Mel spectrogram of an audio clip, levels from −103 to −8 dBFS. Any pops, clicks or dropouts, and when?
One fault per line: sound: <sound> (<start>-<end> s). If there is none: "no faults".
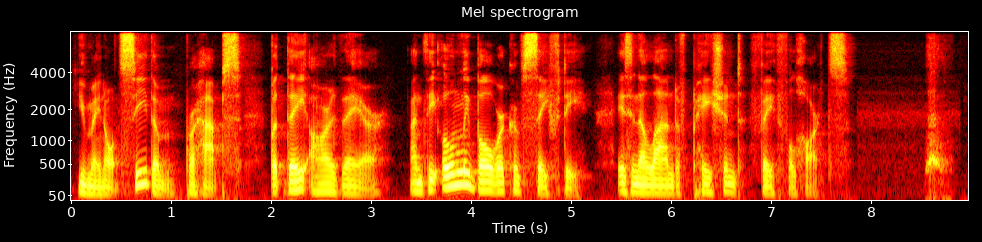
sound: bark (8.5-8.8 s)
